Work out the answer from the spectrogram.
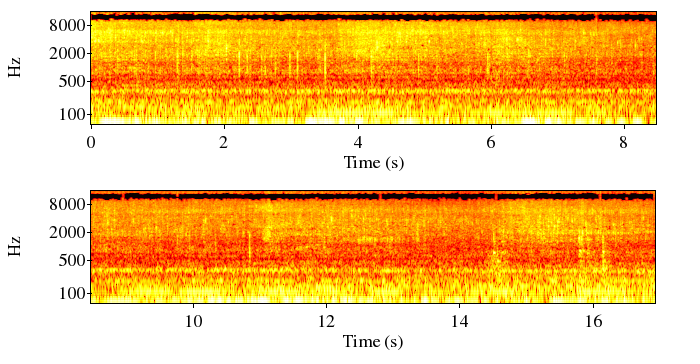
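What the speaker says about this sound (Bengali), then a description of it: "এখানে মাছ ভাজার জন্য তেল ঢেলে দিলাম" Rohu fish frying in hot oil in a home kitchen pan, a steady dense sizzle and crackle that runs unbroken and fairly loud throughout, with no voices.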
